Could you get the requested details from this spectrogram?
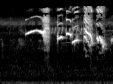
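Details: An Oriental magpie-robin's fighting song, meant to fire up males: a long level whistle, a scratchy burst, then quick downslurred and rising whistled notes.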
